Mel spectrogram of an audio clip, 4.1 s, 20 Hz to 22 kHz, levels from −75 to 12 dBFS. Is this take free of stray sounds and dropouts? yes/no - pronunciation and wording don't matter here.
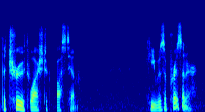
no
